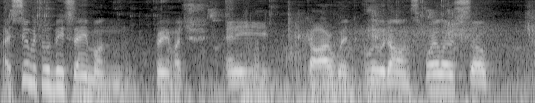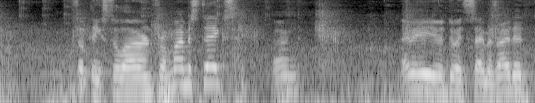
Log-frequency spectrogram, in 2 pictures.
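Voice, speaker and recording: A man talking casually through a do-it-yourself car job. He is hesitant and self-deprecating and thinks aloud as he goes. The audio is a low-quality phone recording made without a microphone. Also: expressive, slow pace, pauses often. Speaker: car vlogger. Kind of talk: casual DIY walkthrough. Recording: echoey, noisy phone recording.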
